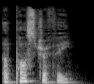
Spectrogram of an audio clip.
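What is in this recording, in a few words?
"apostrophe", British English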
